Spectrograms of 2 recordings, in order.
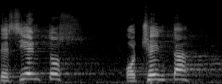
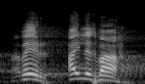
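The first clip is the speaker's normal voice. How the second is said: loud reveal; 7 dB louder than usual. Pretend. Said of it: "Voy a hacer una especie de subasta".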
